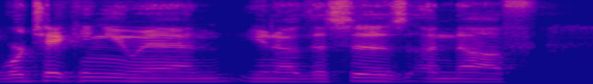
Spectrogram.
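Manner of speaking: normal talking voice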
